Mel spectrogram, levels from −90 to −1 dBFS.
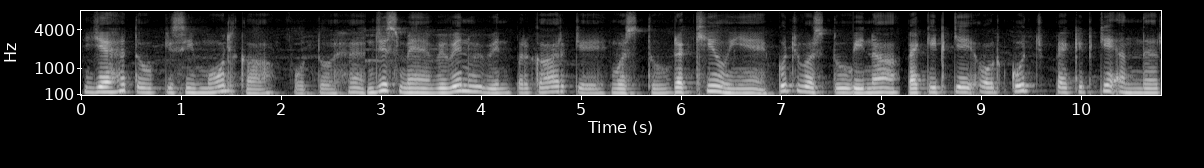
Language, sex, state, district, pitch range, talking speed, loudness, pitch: Hindi, male, Uttar Pradesh, Hamirpur, 145-175 Hz, 155 wpm, -25 LUFS, 160 Hz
